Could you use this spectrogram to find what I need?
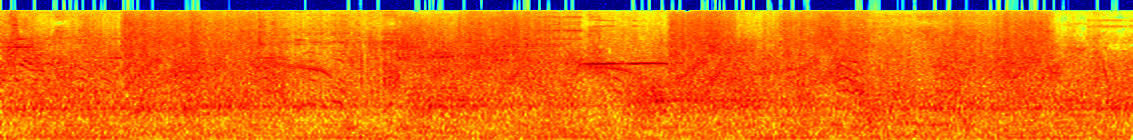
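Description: Rapid blasts and hit effects crash in a fighting game.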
